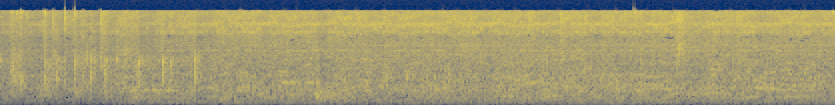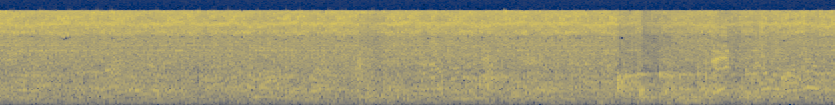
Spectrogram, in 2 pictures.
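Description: Bowling-alley din: distant crowd chatter over a steady rumble, with a couple of sharp clacks.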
